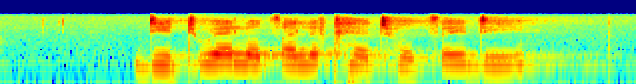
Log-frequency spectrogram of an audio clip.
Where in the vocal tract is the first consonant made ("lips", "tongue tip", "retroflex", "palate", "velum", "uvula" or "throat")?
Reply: tongue tip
